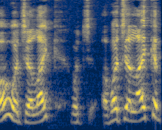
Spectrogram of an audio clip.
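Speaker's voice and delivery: put-on Scottish-accented voice. Playing the bartender who catches someone looking, in a scottish accent. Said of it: "I don't need to be so freaking Scottish".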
